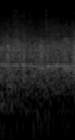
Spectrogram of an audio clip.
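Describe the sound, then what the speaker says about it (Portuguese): A church congregation at a cell leaders' meeting in Brazil applauds, making a brief, steady wash of clapping that sounds faint and distant. "Você pode aplaudir forte ao Senhor?"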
